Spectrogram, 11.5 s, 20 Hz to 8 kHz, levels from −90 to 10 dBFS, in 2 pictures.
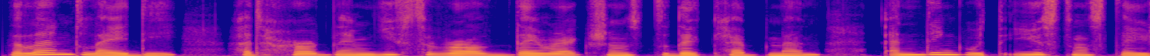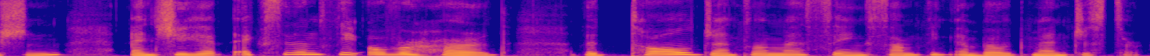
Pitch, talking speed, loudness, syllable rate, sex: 220 Hz, 140 wpm, -18 LUFS, 4.9 syllables/s, female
